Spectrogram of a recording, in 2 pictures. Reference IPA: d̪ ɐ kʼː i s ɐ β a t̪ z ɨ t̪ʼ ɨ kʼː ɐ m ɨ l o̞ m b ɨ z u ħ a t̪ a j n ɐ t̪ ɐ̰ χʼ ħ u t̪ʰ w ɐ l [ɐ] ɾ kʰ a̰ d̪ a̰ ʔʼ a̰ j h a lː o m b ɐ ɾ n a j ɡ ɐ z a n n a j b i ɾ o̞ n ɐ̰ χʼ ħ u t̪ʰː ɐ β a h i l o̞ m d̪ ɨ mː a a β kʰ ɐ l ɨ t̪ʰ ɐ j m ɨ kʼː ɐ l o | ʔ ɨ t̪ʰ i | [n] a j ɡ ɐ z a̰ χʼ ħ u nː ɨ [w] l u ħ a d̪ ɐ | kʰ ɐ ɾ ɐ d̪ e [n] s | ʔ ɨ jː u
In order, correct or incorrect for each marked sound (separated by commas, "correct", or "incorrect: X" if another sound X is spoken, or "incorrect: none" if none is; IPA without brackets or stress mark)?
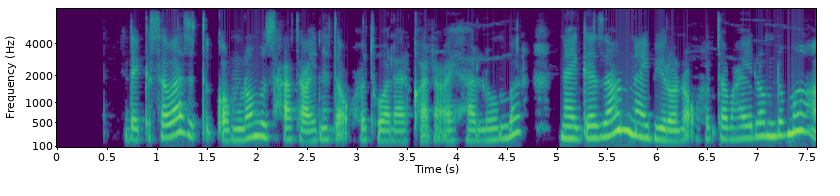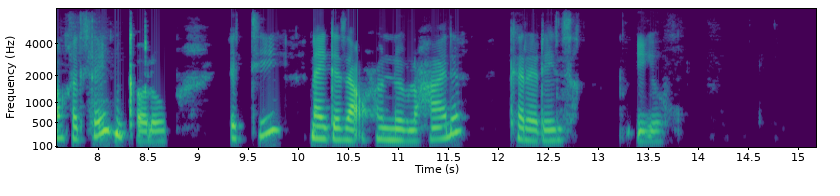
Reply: incorrect: a, correct, incorrect: β, correct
